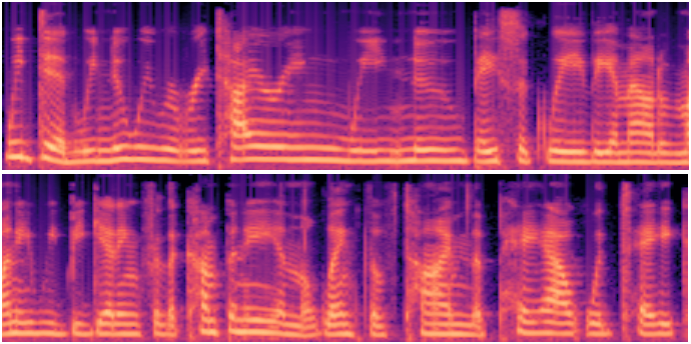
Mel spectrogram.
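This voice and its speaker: A woman speaks in a plain, everyday voice with an American accent, medium pitch and fairly even intonation, at a moderate pace with hardly any pauses. The sound is dry and close, with no echo. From Pittsburgh area, US. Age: 60s. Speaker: retired business owner, volunteer chapter president. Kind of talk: interview.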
